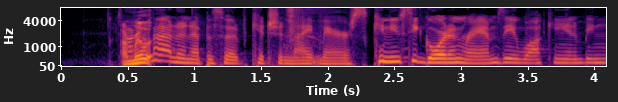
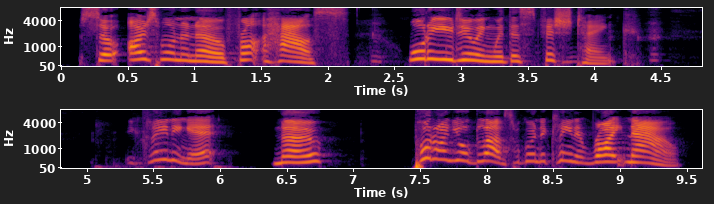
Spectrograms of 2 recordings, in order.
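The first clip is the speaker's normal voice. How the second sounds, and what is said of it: Poor Gordon Ramsay impression. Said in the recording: “It's a terrible Gordon Ramsay impression”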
